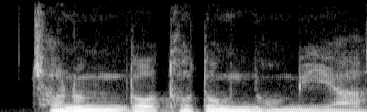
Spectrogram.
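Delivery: low, soft, suspicious muttered voice.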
